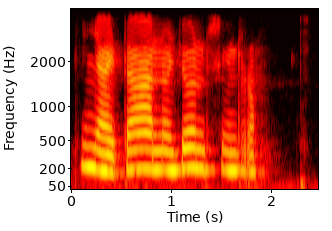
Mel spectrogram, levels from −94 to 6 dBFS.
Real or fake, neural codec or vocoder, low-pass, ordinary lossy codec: real; none; 3.6 kHz; none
